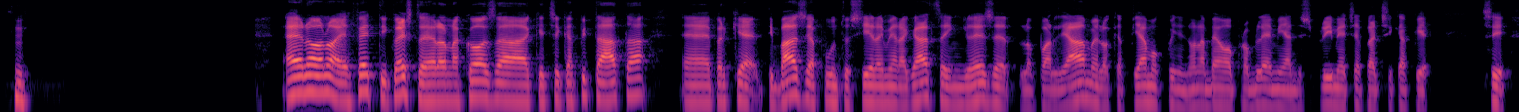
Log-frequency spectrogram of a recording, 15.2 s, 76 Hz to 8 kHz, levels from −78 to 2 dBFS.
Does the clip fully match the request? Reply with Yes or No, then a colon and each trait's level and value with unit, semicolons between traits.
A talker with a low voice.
Yes: low, 120 Hz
